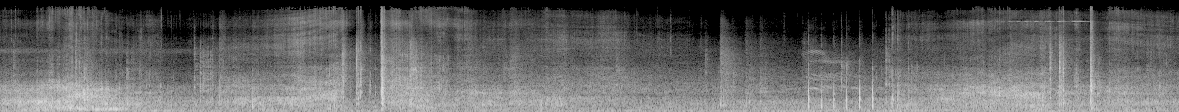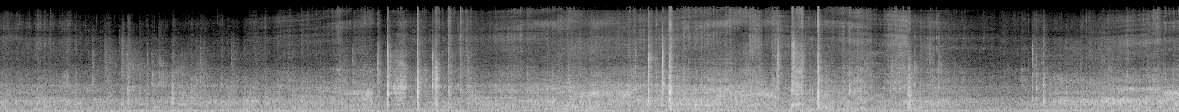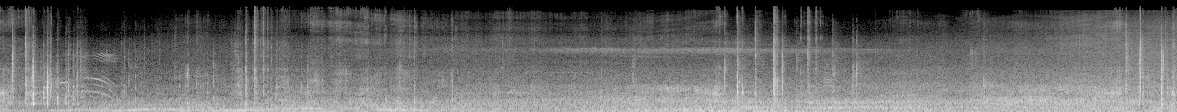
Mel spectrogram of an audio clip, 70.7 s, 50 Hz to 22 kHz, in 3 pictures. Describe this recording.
skaters practicing tricks on the pavement outside Rewe on Warschauerstr near Revalerstr, recorded with a Tascam Dr-100 mk3, wind protection, uni mic.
